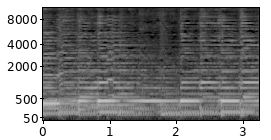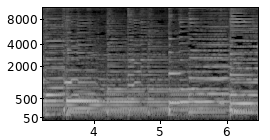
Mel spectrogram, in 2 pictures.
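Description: Sertanejo band playing an instrumental passage: plucked acoustic strings carry a melody of ringing notes over sustained lower notes, with no singing.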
